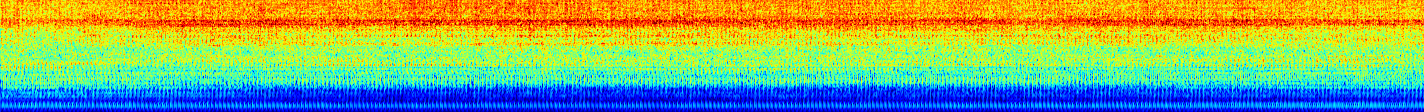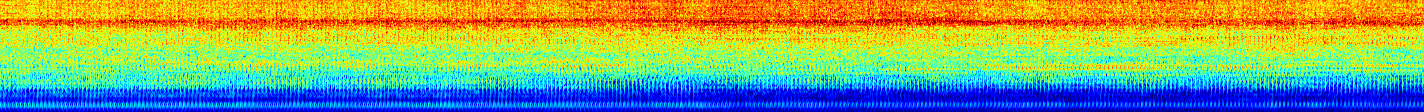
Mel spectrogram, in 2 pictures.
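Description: Rotakt walk-behind rotary tiller's small engine running steadily while its tines work the soil.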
